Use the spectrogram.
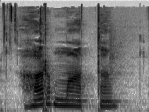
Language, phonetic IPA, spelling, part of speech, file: Ukrainian, [ɦɐrˈmatɐ], гармата, noun, Uk-гармата.ogg
- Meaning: cannon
